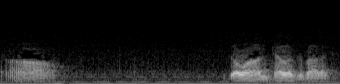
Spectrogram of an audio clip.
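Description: A stern male police detective in a vintage radio crime drama. His voice is low and his delivery clipped, dry and sardonic. The sound is thin and phone-like, like an old broadcast. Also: takes it slowly, creaky, a little hiss or hum, full character voice. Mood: probing. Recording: tinny vintage radio recording.

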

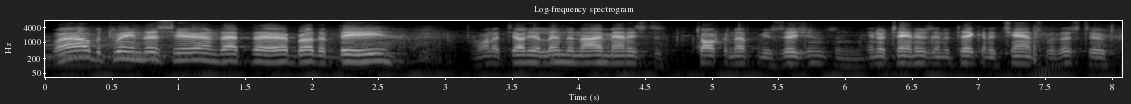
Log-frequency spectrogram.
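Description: A man's voice: medium pitch, fairly even intonation, brisk, natural voice. An actor playing an easygoing innkeeper who tells his story in a folksy, jokey manner, in a dull 1940s radio recording with music behind. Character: easygoing male innkeeper and singer.

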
